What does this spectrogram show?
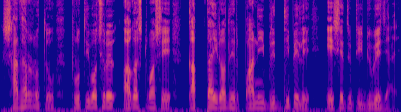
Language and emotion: Bengali, neutral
